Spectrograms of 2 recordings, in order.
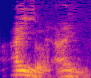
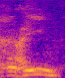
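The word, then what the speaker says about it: ע: Aïn, pas Haïn, Aïn. Aïn. Pour dire Aïn, tu fais rouler la gorge, comme ça, regarde. Alors, Aleph, c'est A. Aïn. Aleph. Aïn.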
